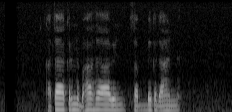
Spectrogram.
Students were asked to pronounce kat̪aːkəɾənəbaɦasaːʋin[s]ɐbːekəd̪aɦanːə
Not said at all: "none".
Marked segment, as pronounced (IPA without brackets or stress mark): s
